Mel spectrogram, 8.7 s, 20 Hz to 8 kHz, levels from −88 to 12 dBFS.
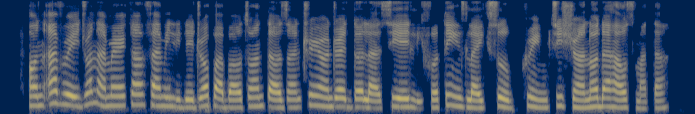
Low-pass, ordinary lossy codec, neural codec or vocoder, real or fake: none; none; none; real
